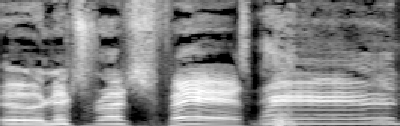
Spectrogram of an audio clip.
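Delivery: very slow, high, stretched-out drawl. Joking about a movie crossover with the others: Vin Diesel impression. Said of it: "your Vin Diesel impersonation".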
